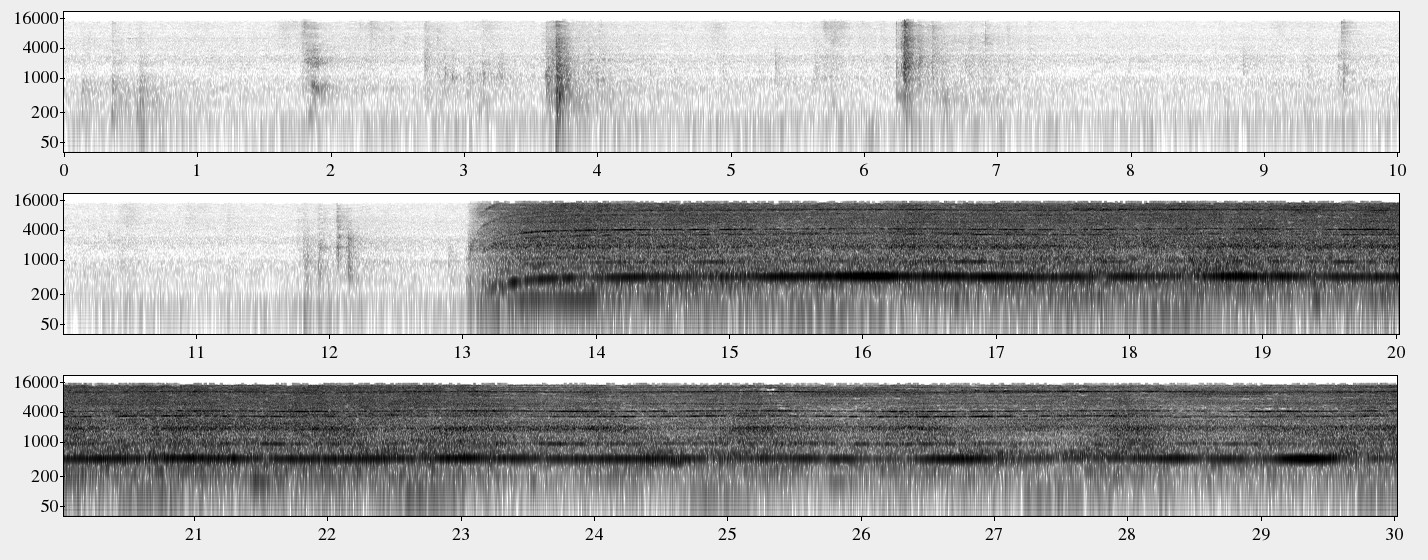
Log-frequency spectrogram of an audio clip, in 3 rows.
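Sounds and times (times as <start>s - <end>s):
vacuum cleaner motor whine: 13.0s - 30.0s.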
